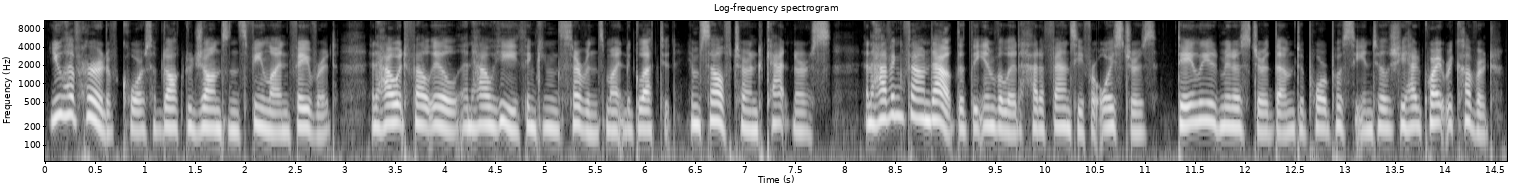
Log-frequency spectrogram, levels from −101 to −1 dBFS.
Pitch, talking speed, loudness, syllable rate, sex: 200 Hz, 210 wpm, -20 LUFS, 5.9 syllables/s, female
